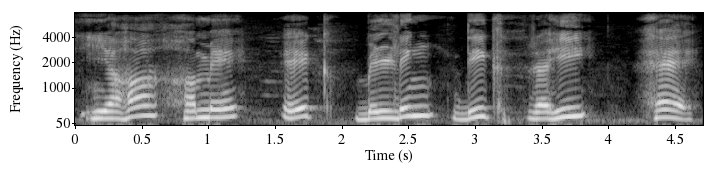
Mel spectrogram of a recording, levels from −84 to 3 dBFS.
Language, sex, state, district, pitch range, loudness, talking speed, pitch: Hindi, male, Madhya Pradesh, Dhar, 185-235 Hz, -14 LUFS, 90 wpm, 205 Hz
